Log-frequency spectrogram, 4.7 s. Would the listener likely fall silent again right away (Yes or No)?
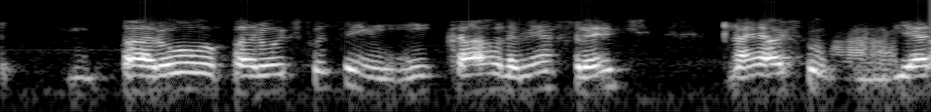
Yes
